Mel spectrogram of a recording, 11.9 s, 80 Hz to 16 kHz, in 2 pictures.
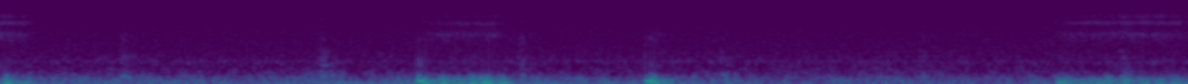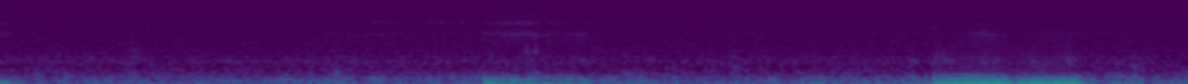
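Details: Soft, regular snoring from a sleeping cat, about 20 breaths a minute, with low rattling sounds on each breath.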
